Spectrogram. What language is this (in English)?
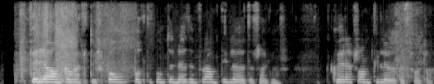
Icelandic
